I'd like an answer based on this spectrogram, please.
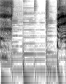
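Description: A sharp, noisy burst of air typical of a sneeze, with steady background music.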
